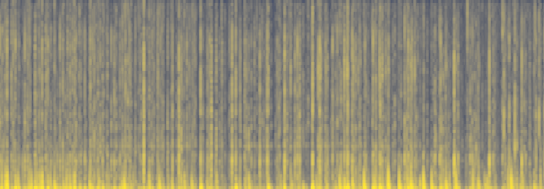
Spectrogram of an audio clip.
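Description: A yellow-green softcover dictionary, held in both hands with its back cover facing out, is tapped rapidly with the fingertips. The quick, uneven taps are dull and thuddy with low body and a light papery click on top. Each tap dies away almost instantly.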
